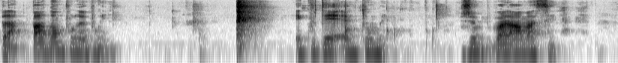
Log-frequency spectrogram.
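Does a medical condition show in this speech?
Yes: multiple sclerosis.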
